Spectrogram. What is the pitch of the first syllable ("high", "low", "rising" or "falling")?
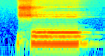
high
